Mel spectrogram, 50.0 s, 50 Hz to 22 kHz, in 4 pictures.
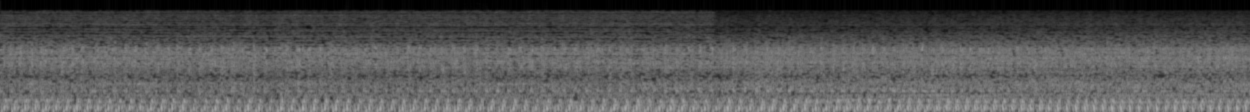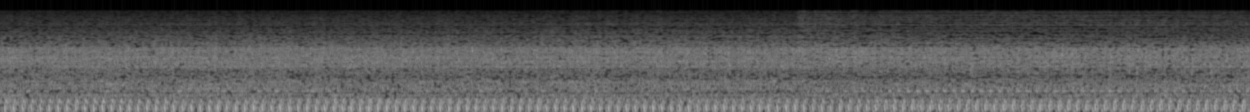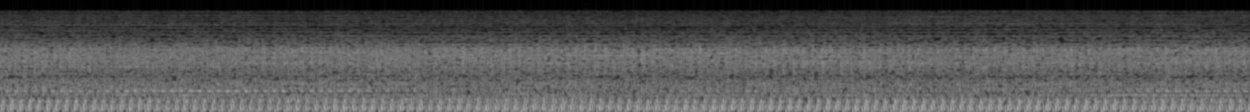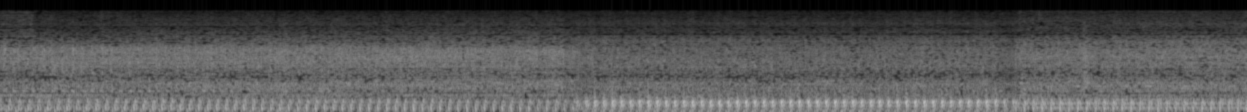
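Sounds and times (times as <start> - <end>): band sawmill running: 0.0 - 49.9.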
